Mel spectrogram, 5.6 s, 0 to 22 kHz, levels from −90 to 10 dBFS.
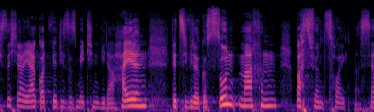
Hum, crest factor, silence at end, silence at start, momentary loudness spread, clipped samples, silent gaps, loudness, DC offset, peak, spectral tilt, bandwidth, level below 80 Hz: none; 20 dB; 0 s; 0 s; 17 LU; under 0.1%; none; -30 LUFS; under 0.1%; -10 dBFS; -4 dB/octave; 16.5 kHz; -50 dBFS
